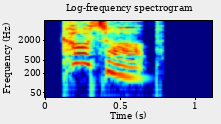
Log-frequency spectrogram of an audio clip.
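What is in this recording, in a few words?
"cutup", British English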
